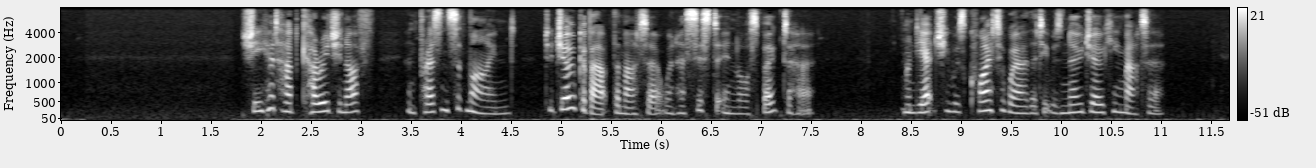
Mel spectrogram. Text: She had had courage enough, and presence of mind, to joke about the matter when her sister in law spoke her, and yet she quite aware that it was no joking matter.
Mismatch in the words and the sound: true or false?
true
